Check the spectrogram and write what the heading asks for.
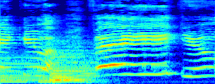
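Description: A woman singing a gospel praise phrase to her own piano chords; from about a second in, the piano drops out and she holds one long sung note alone.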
